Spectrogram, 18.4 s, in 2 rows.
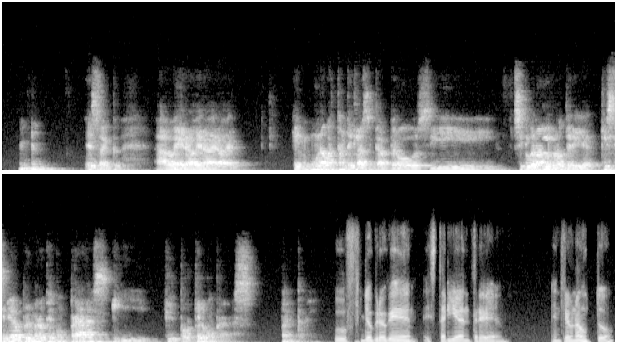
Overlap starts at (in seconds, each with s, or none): none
